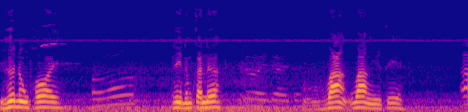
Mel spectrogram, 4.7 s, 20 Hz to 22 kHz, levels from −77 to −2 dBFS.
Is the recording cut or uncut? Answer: uncut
